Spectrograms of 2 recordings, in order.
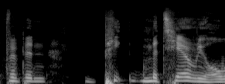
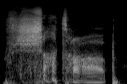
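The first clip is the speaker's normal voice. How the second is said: whispered; 9 semitones lower, 6 dB quieter than usual. Real, not acted. Muttered to himself.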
